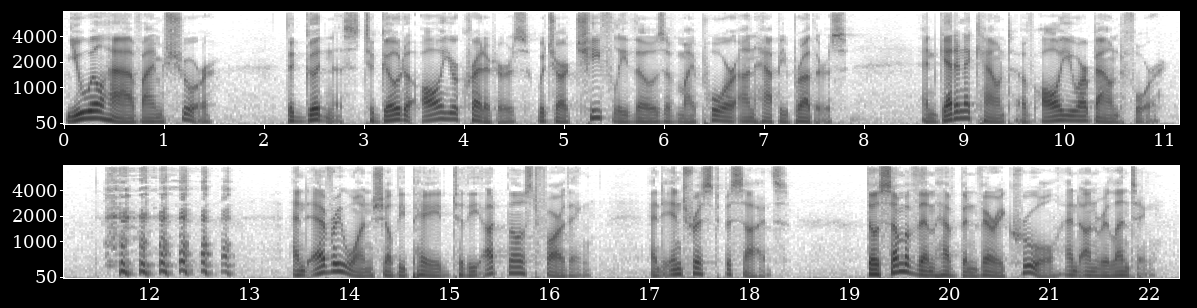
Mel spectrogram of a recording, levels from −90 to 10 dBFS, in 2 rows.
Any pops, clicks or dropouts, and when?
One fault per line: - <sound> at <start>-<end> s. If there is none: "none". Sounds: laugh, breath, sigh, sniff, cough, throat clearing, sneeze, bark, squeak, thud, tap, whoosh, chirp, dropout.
- laugh at 11.5-12.9 s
